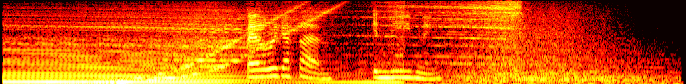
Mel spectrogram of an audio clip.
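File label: female, reverse bed; bfm in the evening; bailrigg fm; bfm jingles ads RSL 1994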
